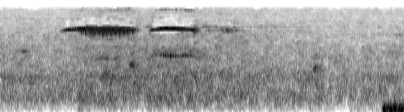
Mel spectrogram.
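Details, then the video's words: Several Cedar Waxwings at Léon Provancher marsh giving their soft song, a slight whistle: two thin, very high drawn-out whistles in close succession, with faint calls of other birds in the background. "Jaseur d'Amérique, chant / Cedar Waxwing, song"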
